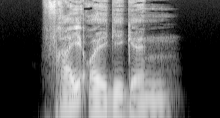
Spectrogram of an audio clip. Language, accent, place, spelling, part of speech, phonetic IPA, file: German, Germany, Berlin, freiäugigen, adjective, [ˈfʁaɪ̯ˌʔɔɪ̯ɡɪɡŋ̍], De-freiäugigen.ogg
- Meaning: inflection of freiäugig: 1. strong genitive masculine/neuter singular 2. weak/mixed genitive/dative all-gender singular 3. strong/weak/mixed accusative masculine singular 4. strong dative plural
